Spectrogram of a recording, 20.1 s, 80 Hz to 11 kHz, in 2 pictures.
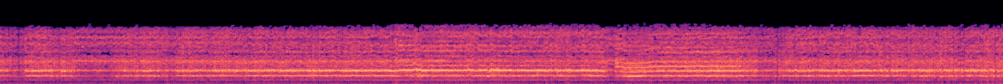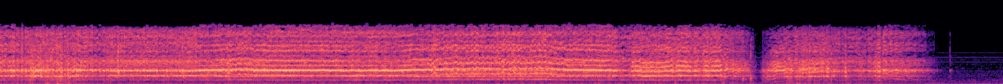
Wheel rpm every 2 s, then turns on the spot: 160, 160, 160, 160, 160, 160, 160, 160, 140, 70.
none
